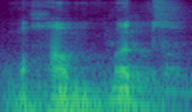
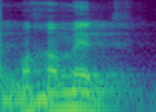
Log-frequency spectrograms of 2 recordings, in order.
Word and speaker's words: মোহাম্মদ: সবাই যে যা নামে চেনেন তা হচ্ছে মোহাম্মদ জ ইংরেজিতে বিকৃত করেছে ওইভাবে বলবেন না ইংরেজি উচ্চারণ করতে গিয়ে এক শ্রেণীর মুসলিমরাও তাদের দ্বীন সম্পর্কে জ্ঞান না থাকার কারণে মোহামেদ হ্যা বলে থাকে এভাবে বলা ঠিক নয় এইরকমই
